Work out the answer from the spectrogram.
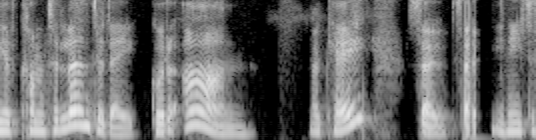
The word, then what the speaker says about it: Qur'an: You really need to try and pronounce the ra there. Okay, so this is what we have come to learn today. Qur'an.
